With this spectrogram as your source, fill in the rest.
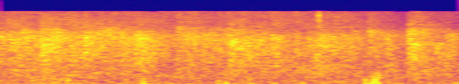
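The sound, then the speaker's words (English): An audience claps their hands for Jesus during a church service. Steady, muffled clapping continues throughout, with a few heavier thumps standing out. “Clap your two hands together for Jesus.”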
